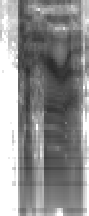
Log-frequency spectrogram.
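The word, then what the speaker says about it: Qahera: The name of that station is pronounced with a beginning CK sound in the throat, not quite a guttural, but farther back in the mouth than an English C, which is mostly a tongue-tip sound, Kahara.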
